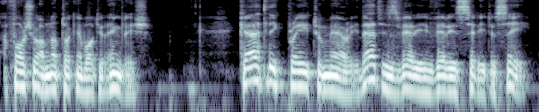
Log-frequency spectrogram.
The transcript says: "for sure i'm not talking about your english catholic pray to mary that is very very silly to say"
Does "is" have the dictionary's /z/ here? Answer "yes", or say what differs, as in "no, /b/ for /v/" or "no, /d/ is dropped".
yes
